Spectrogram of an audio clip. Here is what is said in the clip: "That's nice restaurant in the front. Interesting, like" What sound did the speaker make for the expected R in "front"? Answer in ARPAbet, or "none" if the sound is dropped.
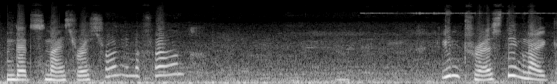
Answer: none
